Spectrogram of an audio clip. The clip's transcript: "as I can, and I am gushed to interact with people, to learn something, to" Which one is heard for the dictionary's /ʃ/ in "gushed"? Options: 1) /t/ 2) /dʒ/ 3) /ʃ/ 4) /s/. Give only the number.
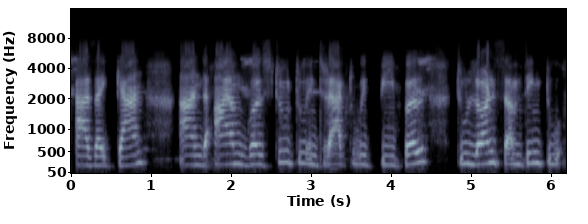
4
